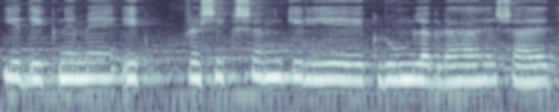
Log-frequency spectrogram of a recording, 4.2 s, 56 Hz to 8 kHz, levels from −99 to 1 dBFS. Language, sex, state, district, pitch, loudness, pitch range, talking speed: Hindi, female, Tripura, Unakoti, 245 Hz, -13 LUFS, 230-260 Hz, 170 wpm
